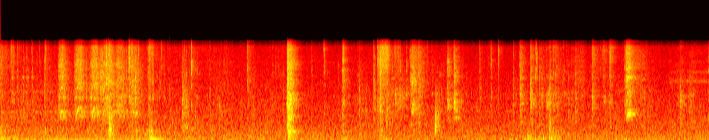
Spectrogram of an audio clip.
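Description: Irregular clicks, taps and rustles from hands working electrical cable at a stud-wall junction box, with one louder sharp knock about six seconds in.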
